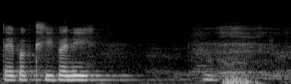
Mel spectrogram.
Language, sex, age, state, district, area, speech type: Manipuri, female, 30-45, Manipur, Thoubal, rural, spontaneous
